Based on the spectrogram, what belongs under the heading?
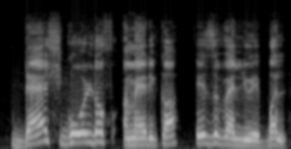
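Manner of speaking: very slow, word by word; slow read-out. Shown as a demonstration. Teacher reading exercise sentence to class, very slow. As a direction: read the question out slowly for students to follow.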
